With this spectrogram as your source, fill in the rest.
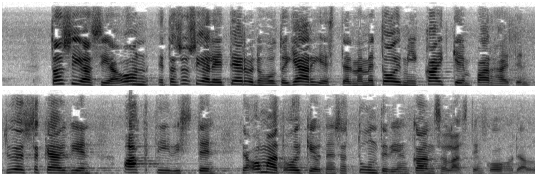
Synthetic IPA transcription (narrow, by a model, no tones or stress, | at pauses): t̪osiɑsiɑonet̪ːæsosiɑːliet̪e̞rʋenyhuolt̪ojærjest̪elmæmet̪o̞imiːkɑikːeːmpɑrhɑjt̪e̞nt̪yøsːækæyʋienɑkt̪iːʋist̪enjɑʔomɑt̪o̞jke̞ut̪ensɑt̪ːunt̪e̞ʋieŋkɑnsɑlɑist̪eŋkohdɑ̰lːɑ̰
